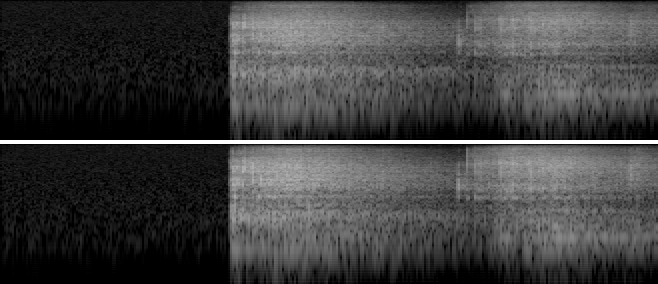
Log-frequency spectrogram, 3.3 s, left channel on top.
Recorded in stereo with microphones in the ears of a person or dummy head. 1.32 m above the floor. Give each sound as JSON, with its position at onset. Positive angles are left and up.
{"t": 1.1, "sound": "crushing", "side_deg": -10, "distance_m": 1.2}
